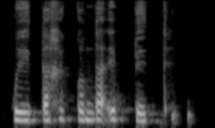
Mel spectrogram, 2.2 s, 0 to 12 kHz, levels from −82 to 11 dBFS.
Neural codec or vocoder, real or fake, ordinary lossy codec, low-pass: none; real; Opus, 16 kbps; 10.8 kHz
